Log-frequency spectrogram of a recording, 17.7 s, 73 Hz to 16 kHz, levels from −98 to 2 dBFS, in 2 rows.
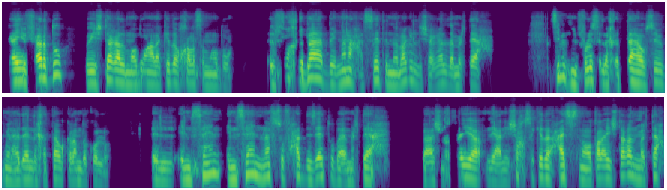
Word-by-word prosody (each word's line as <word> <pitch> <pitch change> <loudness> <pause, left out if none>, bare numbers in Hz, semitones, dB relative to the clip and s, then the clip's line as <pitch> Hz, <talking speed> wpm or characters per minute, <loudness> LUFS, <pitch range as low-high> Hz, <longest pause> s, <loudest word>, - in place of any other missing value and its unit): جاي 150 0 +8
فارده 190 - +7 0.3
ويشتغل 140 +3 +5
الموضوع 130 +1 -1
على 125 -1 +2
كده 140 +3 -2
وخلّص 135 -3 -3
الموضوع. 115 -2 -9 0.5
الفخر - - -4
بقى 185 -2 +6
بإن 130 +1 -5
أنا 150 +1 +1
حسّيت 160 +1 -4
إن 125 -1 -3
الراجل 145 +7 -2
اللي 130 -6 -12
شغّال 135 +1 -6
ده - - -1
مرتاح. 115 0 -4 0.7
سيبِك 195 +1 -2
من - - -1
الفلوس 155 +5 0
اللي 130 - -2
خدتها 145 +2 +4
وسيبِك 130 +1 -2
من - - -4
الهدايا 115 +3 0
اللي 120 -2 -7
خدتها 130 - -2
والكلام 120 -1 -2
ده 110 - -6
كُلّه، 110 -2 -8 0.6
الإنسان 125 +9 -2
إنسان 145 +5 -1
نَفْسه 155 +1 -2
في - - -9
حد 150 -4 -1
ذاته 150 +5 0
بقى 110 - +1
مرتاح، 110 -2 -2 0.4
بقى 115 +1 +2
شخصية 140 +1 +1
يعني 110 -2 -2
شخص - - -3
كده 140 -3 +1
حاسِس 145 0 +2
إن 125 - -2
هو 115 - +2
طالع 135 +3 +3
يشتغل 160 +5 +1
مرتاح 130 -4 -3
135 Hz, 175 wpm, -25 LUFS, 120-150 Hz, 0.7 s, جاي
